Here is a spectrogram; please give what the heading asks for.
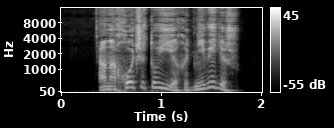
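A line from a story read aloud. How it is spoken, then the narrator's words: Snapping. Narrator (Russian): огрызнулась Кэти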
